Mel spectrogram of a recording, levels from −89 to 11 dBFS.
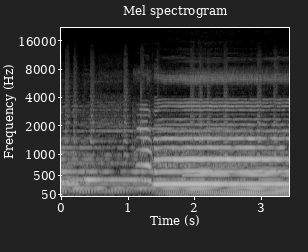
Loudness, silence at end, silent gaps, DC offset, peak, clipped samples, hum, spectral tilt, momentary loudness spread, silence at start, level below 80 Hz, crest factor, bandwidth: -20 LUFS; 0 s; none; under 0.1%; -8 dBFS; under 0.1%; none; -5.5 dB/octave; 12 LU; 0 s; -38 dBFS; 12 dB; 10.5 kHz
